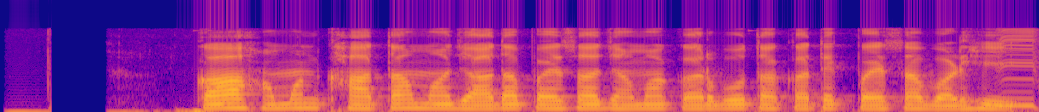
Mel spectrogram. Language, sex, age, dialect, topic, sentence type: Chhattisgarhi, male, 18-24, Eastern, banking, question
